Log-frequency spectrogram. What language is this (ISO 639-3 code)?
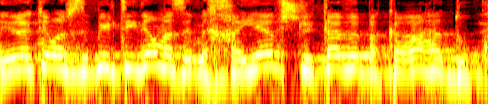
heb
